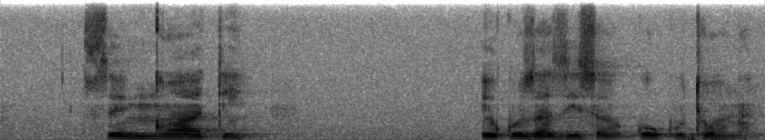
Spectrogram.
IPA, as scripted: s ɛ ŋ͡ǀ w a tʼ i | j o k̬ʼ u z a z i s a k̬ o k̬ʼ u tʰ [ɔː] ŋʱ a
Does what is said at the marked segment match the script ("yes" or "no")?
yes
